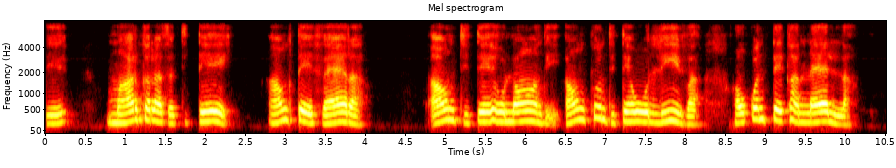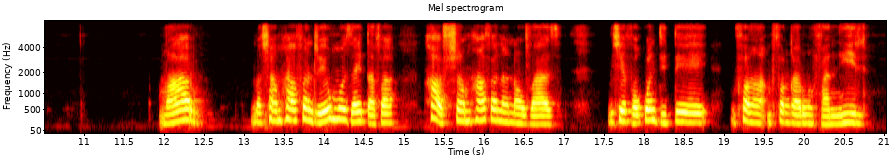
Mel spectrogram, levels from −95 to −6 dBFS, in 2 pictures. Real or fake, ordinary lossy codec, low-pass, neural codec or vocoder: fake; none; 7.2 kHz; codec, 24 kHz, 6 kbps, HILCodec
